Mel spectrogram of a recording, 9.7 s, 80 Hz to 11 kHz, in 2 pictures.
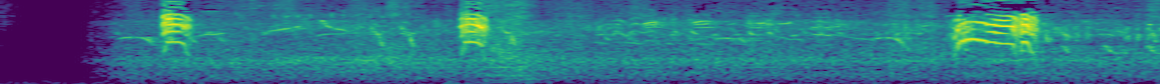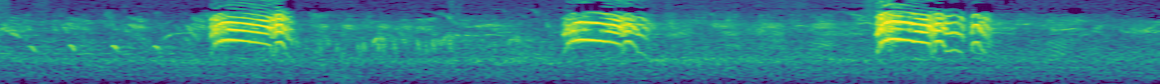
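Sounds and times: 
black tern squeaking calls: 1.7 - 9.4.

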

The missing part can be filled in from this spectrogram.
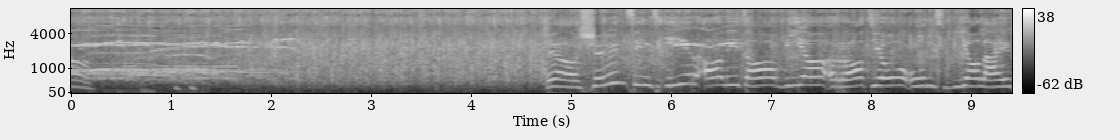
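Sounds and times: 
shouted whoops: 0.0 - 2.4
crowd cheering and whistling: 0.0 - 2.6, 6.3 - 6.9
crowd applauding: 0.0 - 9.4
speech: 4.8 - 9.4.

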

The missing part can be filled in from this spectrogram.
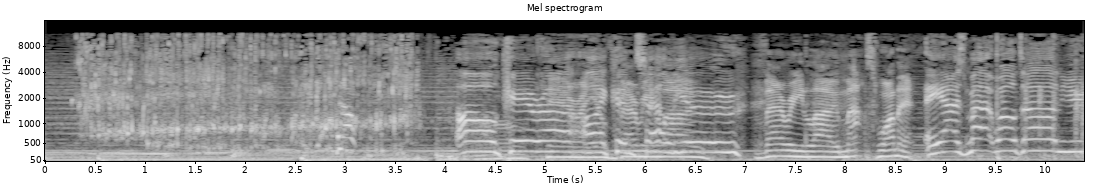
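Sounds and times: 
liquid pouring into a jug: 0.0 - 3.9
speech: 4.1 - 10.3.

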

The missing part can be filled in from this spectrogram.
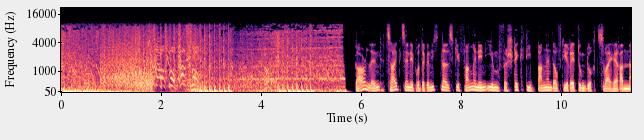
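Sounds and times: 
booming explosions: 0.0 - 5.5
crackling impacts: 0.0 - 5.7
rattling bursts of rapid gunfire: 0.7 - 3.6, 4.3 - 5.2
speech: 5.9 - 11.4.

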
